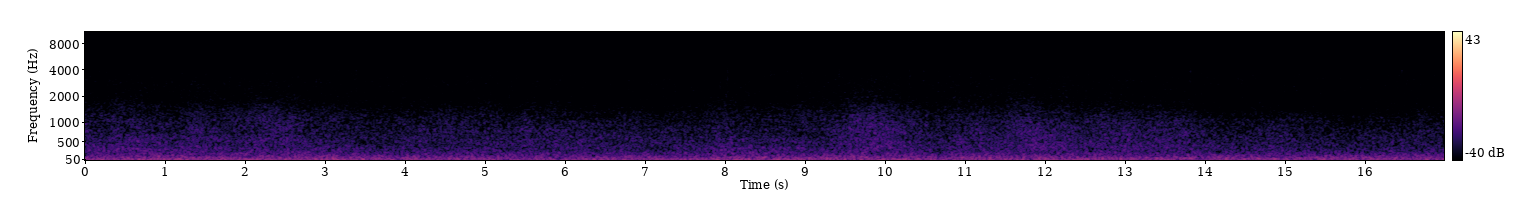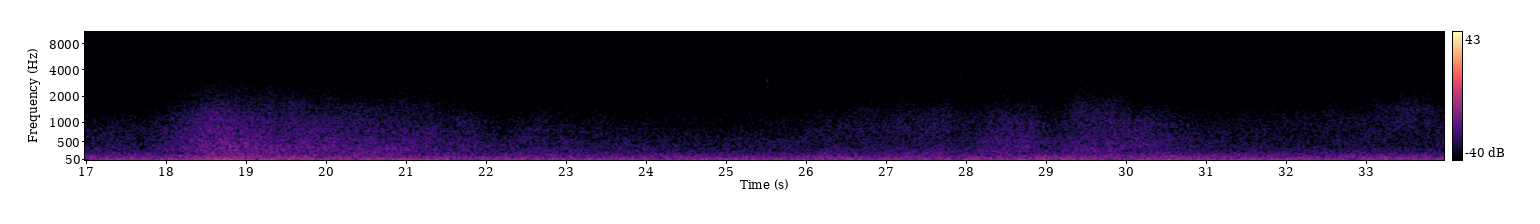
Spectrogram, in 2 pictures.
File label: Ambient Windy Mountains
